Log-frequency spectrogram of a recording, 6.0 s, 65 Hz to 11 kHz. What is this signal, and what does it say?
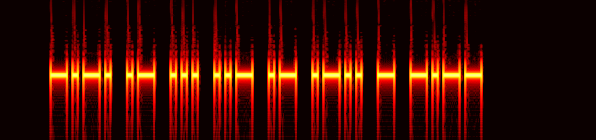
Morse code, heard as a keyed tone, about 22 wpm, 700 Hz. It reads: CASUALTY
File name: practice / 22wpm / Eight Letter Words - 22wpm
